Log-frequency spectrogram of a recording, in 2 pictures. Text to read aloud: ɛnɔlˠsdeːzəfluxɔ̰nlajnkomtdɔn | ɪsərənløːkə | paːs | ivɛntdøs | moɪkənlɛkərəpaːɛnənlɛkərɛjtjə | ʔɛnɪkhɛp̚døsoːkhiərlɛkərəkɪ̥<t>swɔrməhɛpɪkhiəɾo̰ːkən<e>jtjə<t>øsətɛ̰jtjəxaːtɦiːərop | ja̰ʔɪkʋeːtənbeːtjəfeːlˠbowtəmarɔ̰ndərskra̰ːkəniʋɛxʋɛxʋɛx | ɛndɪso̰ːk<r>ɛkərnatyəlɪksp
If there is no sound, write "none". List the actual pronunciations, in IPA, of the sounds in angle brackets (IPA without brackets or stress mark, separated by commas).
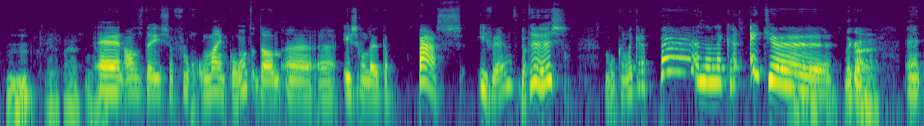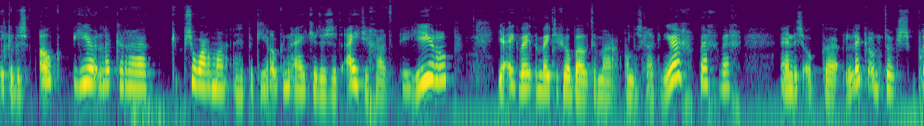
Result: p, ɛ, d, l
